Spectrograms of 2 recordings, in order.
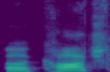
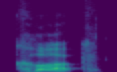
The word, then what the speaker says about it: Koch: last name, spelled K-O-C-H, you would think like Koch, like a lot of famous people have had that name, for example, one in particular, New York politician. But no. Cook, that's how his family pronounces their name, K-O-C-H, but pronounced Cook.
